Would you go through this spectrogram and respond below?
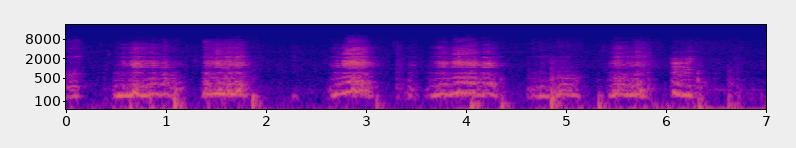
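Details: Playful Irish setter puppies growling in a string of rough, throaty bursts roughly every second, some rising into a higher snarling whine, in a small indoor room.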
